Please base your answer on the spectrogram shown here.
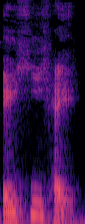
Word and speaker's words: ehihie: You don't pronounce every vowel in here. So you eliminate the I character at the end.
